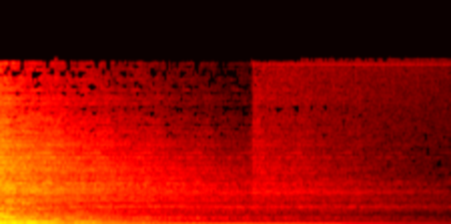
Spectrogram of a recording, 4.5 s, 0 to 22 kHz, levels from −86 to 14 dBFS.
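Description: A short run of sound that turns thin, bright and hissy from 2.52 s to the end: pre-emphasis left on, an FM 75 µs treble boost never undone, leaving 10 kHz about 14 dB hot.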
